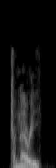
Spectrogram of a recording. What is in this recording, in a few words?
"ternary", English; adjectives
